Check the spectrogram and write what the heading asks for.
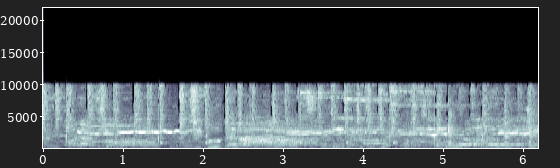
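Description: Live band music with a singer singing into a microphone over drums and rattling, shaker-like percussion, in a Latin dance style.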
